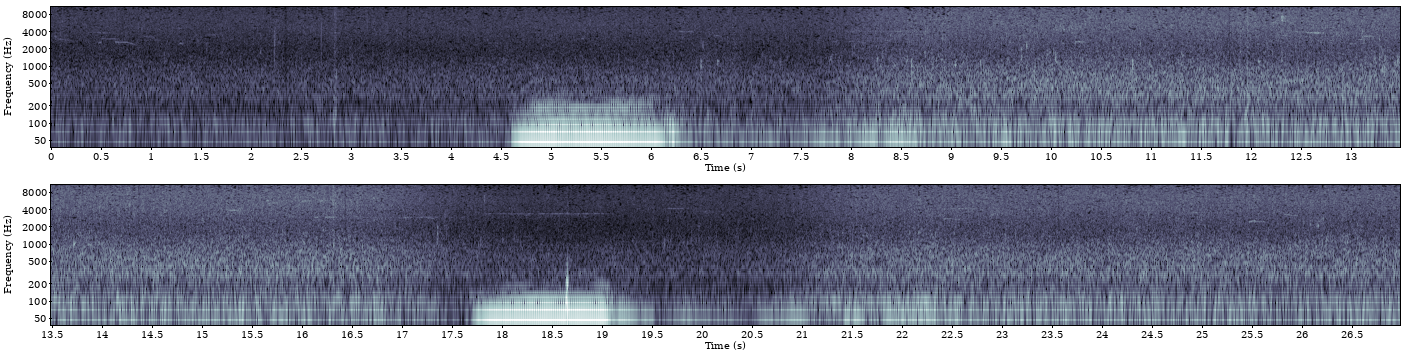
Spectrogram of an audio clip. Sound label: Low-Pitched Humpback Whale Calls; Alaska; MAMMALS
